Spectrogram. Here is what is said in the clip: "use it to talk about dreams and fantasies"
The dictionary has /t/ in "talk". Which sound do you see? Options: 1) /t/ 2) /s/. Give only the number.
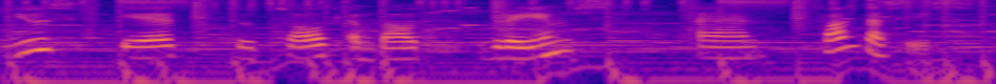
1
